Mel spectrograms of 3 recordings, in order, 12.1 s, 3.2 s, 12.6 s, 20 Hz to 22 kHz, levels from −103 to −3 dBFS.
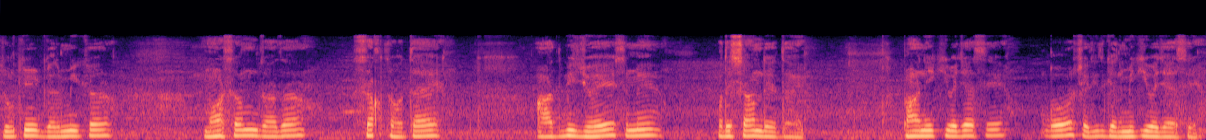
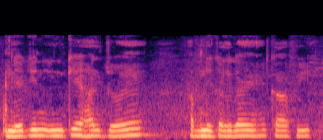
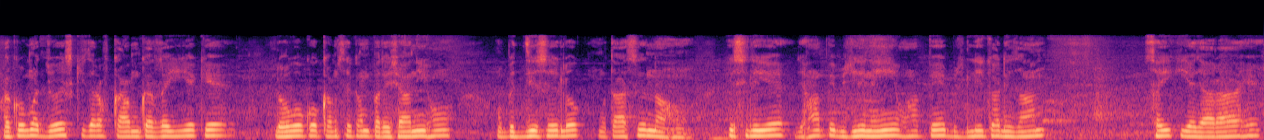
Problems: constant background noise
